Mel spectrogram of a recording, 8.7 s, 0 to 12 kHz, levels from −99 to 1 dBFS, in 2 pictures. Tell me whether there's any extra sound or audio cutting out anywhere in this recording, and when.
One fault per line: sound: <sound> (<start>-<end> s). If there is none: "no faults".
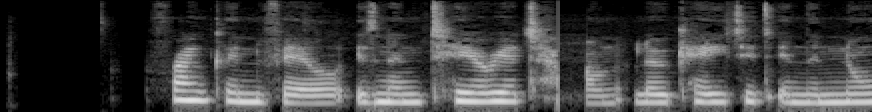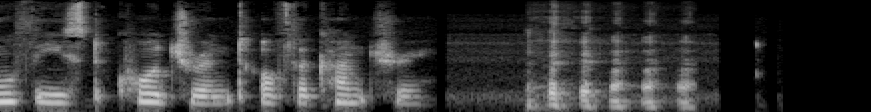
sound: dropout (2.8-2.9 s)
sound: laugh (7.0-7.9 s)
